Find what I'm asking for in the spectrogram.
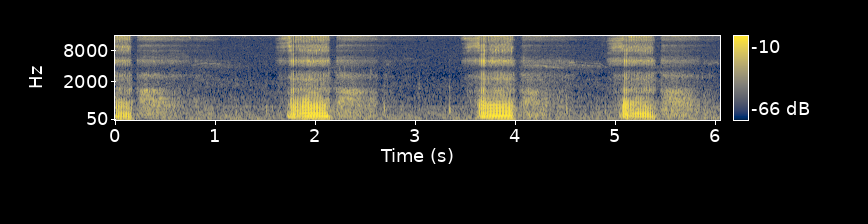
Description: Chaney likes to make a lot of noises. This is his snore when you are holding him in your arms.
